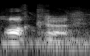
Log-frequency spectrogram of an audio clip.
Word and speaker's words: oca: And it's a vegetable called oca, not to be confused with okra.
